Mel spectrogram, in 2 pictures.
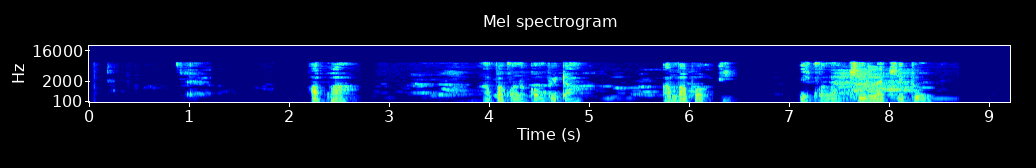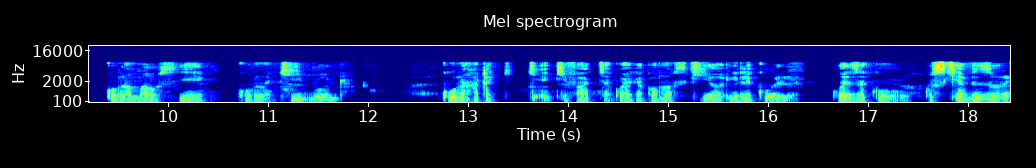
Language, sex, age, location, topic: Swahili, male, 25-35, Wajir, education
